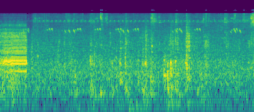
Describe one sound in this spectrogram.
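A dog runs across grass outdoors.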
